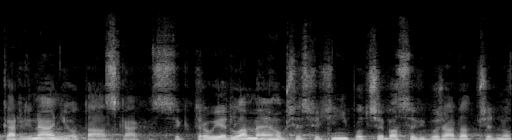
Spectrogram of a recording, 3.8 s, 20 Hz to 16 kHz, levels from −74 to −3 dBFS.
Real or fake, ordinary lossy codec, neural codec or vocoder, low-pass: fake; AAC, 48 kbps; vocoder, 44.1 kHz, 128 mel bands every 256 samples, BigVGAN v2; 14.4 kHz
